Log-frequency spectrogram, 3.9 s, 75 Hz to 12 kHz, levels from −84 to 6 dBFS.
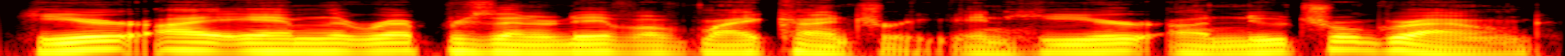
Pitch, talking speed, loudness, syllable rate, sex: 110 Hz, 200 wpm, -17 LUFS, 6.0 syllables/s, male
